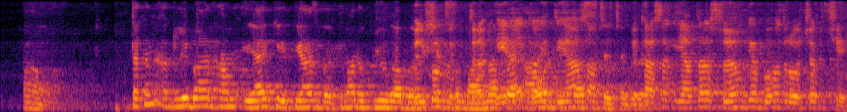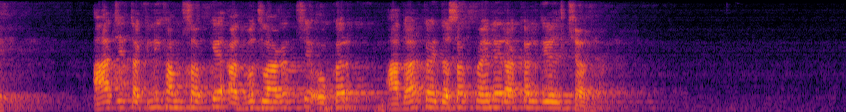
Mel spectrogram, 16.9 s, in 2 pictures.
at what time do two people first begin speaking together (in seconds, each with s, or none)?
4.1 s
